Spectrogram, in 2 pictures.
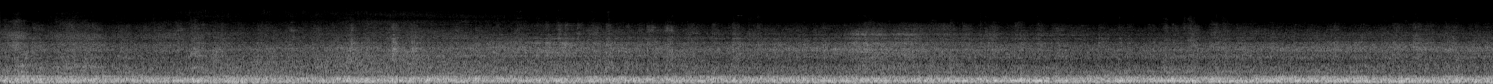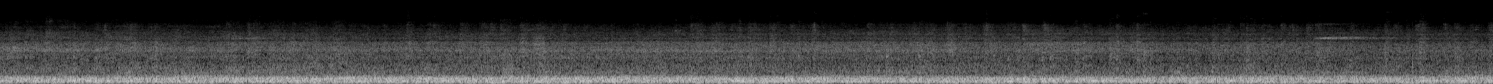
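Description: Intermodal freight train of container wagons rolling past, its wheels on the rails making a steady low rumble that holds even throughout.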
